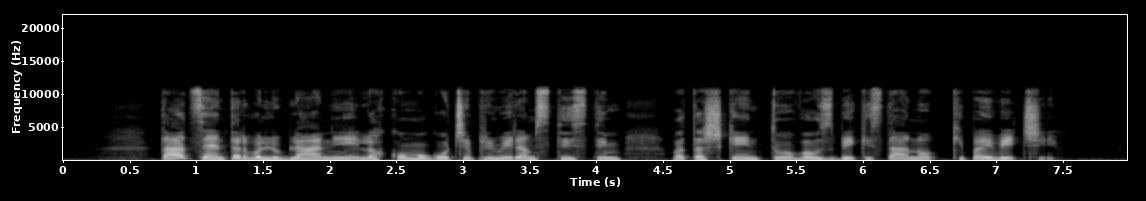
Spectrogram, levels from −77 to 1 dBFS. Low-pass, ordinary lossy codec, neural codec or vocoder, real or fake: 10.8 kHz; none; none; real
